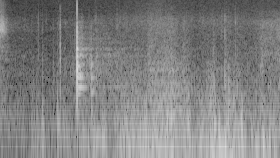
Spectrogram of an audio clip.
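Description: Shoes shuffling and stepping on a wooden floor with clothing rustle, as a sword practitioner advances on a retreating partner. One sharp wooden knock about half a second in.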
